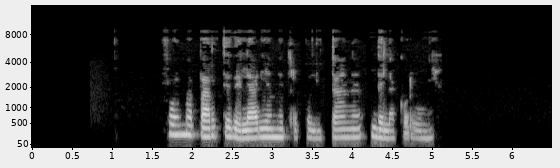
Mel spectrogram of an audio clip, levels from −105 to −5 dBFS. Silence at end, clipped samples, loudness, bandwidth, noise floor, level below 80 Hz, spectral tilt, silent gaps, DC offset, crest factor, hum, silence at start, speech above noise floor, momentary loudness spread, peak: 1.4 s; under 0.1%; -30 LUFS; 9.4 kHz; under -90 dBFS; -72 dBFS; -6 dB/octave; none; under 0.1%; 22 dB; none; 1.7 s; over 61 dB; 13 LU; -10 dBFS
